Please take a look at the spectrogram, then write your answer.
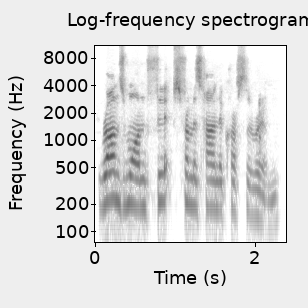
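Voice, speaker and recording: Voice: mid-range voice, expressive, normal speed, fairly bright tone, no echo. A narrator reading screenplay stage directions as scripted narration, now and then stumbling over the text.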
